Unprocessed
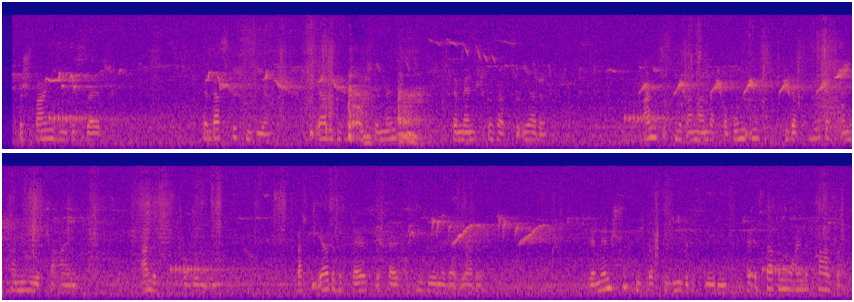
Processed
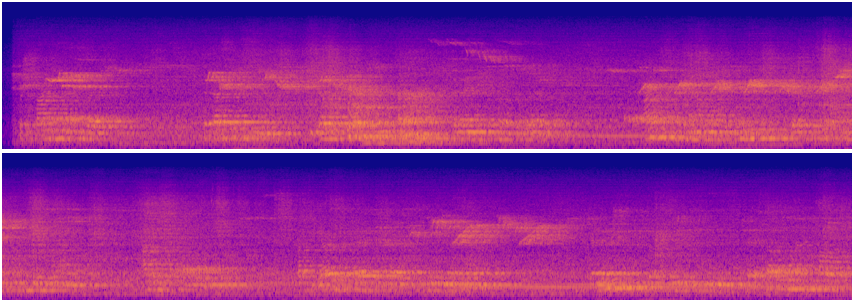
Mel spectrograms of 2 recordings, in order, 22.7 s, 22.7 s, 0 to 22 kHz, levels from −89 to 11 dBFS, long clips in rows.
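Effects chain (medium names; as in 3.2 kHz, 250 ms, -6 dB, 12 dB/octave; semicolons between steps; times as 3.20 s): low-pass 5.1 kHz 12 dB/octave; delay 280 ms -6.5 dB; algorithmic reverb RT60 1.6 s, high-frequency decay 0.6×, pre-delay 20 ms, DRR -5.5 dB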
